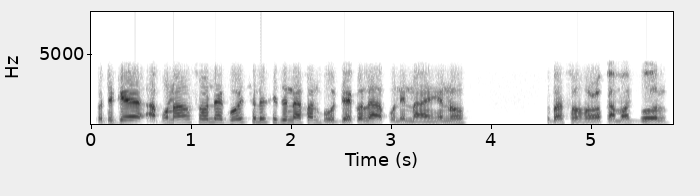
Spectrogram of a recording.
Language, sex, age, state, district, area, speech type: Assamese, male, 18-30, Assam, Nagaon, rural, conversation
